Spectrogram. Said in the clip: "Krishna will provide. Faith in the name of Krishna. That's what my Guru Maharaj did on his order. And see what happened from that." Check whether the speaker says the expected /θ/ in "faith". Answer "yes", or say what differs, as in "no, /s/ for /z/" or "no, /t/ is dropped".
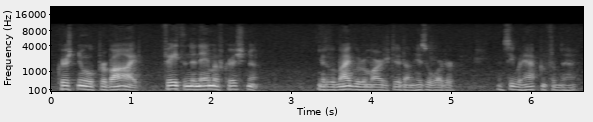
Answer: yes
